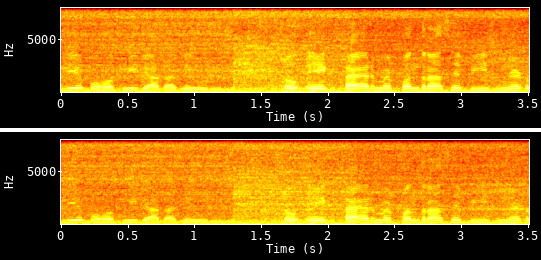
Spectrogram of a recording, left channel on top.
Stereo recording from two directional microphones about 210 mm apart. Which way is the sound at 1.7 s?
5° left (ahead or behind).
